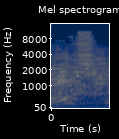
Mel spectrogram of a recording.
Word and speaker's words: Rush: And so was his brother Roosh. Roosh was former Ring of Honor champion. Roosh. Because I used to. I'm like, why do they call him Roosh and his name is spelled Rush?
